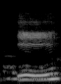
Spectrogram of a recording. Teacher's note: lidah terangkat, tengah lidah terangkat, tapi tidak sampai nempel ke atas. Tidak sampai tekan ke atas. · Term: ya mat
